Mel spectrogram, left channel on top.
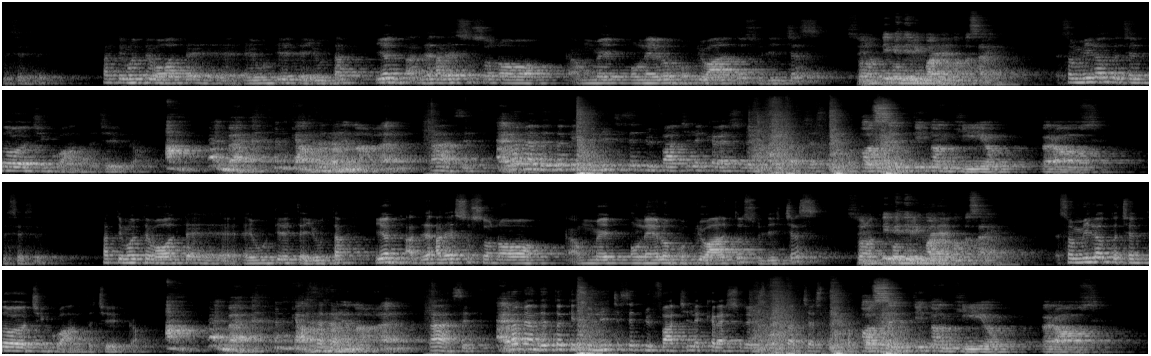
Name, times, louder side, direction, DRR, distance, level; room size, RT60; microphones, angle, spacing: voice 1, 0.0-0.4 1.0-3.5 3.7-5.3 5.6-8.1 8.6-9.5 10.5-12.8 14.5-15.0 15.7-16.2 16.5-20.4, right 2 dB, 75° right, 4 dB, 0.4 m, -26 dB
voice 2, 8.5-9.9 13.1-15.5 16.4-16.6 20.1-21.5 21.9-22.4, right 1 dB, 5° right, -6 dB, 0.7 m, -25 dB
sound 1, 15.7-15.8 16.1-16.2 17.2-17.5 18.2-18.3 18.9-20.4, equal, 65° left, 0.9 m, -24 dB
2.9 x 2.2 x 2.5 m, 1.2 s
head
